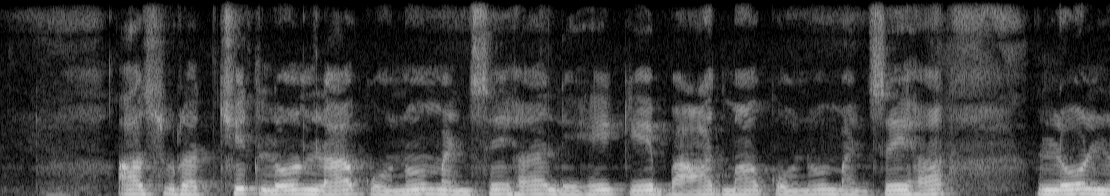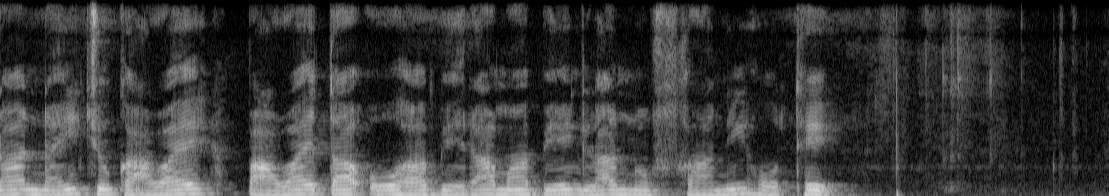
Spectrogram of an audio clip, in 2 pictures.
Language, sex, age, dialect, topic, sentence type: Chhattisgarhi, female, 18-24, Central, banking, statement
